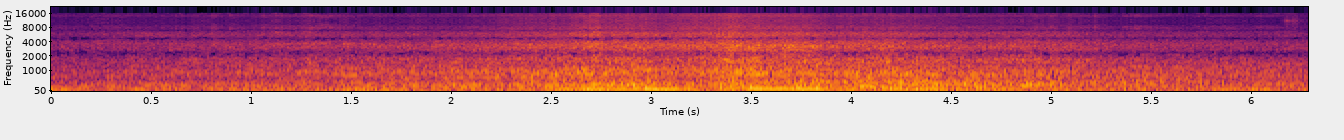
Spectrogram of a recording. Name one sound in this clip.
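A laptop fan whirs steadily.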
